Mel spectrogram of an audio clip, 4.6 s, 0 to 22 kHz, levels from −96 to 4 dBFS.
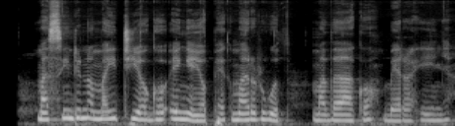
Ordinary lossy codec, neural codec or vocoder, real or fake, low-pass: none; none; real; none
